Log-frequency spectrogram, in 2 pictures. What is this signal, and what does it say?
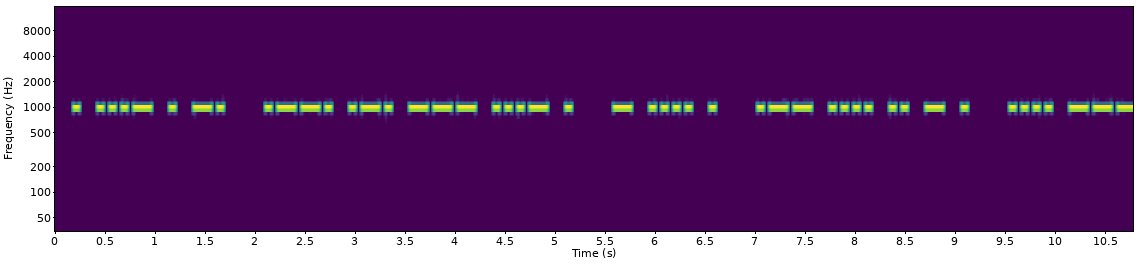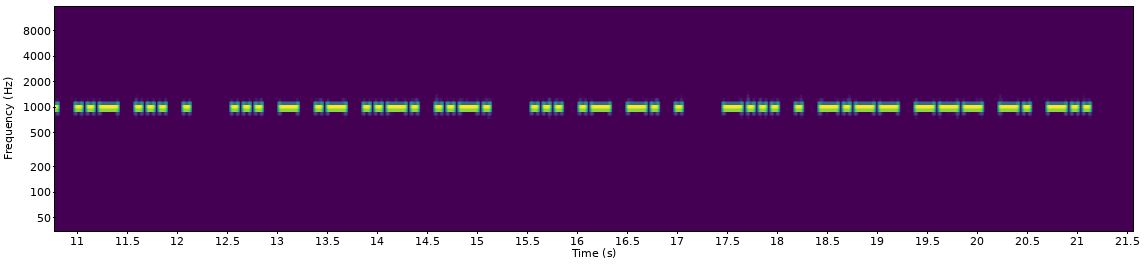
Morse code, heard as a keyed tone, about 20 wpm, 1000 Hz. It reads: EVEN PROVE THE WHITE HOUSE STAFF SANE BEYOND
